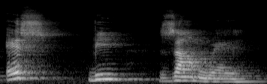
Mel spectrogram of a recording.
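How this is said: The S is pronounced in a German way. "wenn ihr es wie Deutsche aussprechen wollt"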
